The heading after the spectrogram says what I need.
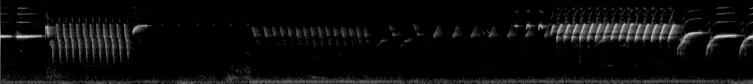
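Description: A Belgian canary sings high, rapid rolling trills and clear whistles. A quiet stretch of soft ticking leads into a loud, fast trill ending in rising whistled notes.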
